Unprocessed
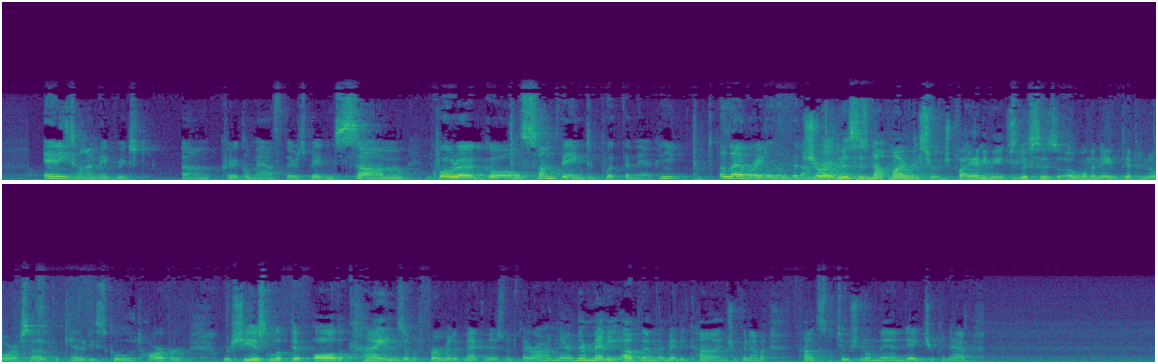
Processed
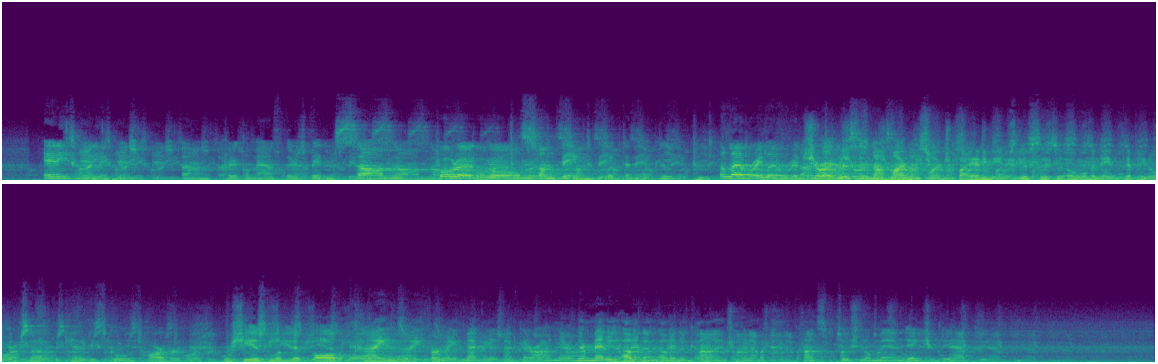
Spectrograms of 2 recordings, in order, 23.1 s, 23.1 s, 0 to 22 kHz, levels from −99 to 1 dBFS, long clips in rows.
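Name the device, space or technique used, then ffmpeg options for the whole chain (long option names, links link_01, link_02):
frequency-shifting delay pedal into a guitar cabinet: -filter_complex "[0:a]asplit=8[link_01][link_02][link_03][link_04][link_05][link_06][link_07][link_08];[link_02]adelay=360,afreqshift=-76,volume=-8dB[link_09];[link_03]adelay=720,afreqshift=-152,volume=-12.9dB[link_10];[link_04]adelay=1080,afreqshift=-228,volume=-17.8dB[link_11];[link_05]adelay=1440,afreqshift=-304,volume=-22.6dB[link_12];[link_06]adelay=1800,afreqshift=-380,volume=-27.5dB[link_13];[link_07]adelay=2160,afreqshift=-456,volume=-32.4dB[link_14];[link_08]adelay=2520,afreqshift=-532,volume=-37.3dB[link_15];[link_01][link_09][link_10][link_11][link_12][link_13][link_14][link_15]amix=inputs=8:normalize=0,highpass=97,equalizer=frequency=100:width_type=q:width=4:gain=5,equalizer=frequency=140:width_type=q:width=4:gain=8,equalizer=frequency=480:width_type=q:width=4:gain=-7,equalizer=frequency=1300:width_type=q:width=4:gain=9,equalizer=frequency=1900:width_type=q:width=4:gain=9,lowpass=frequency=4500:width=0.5412,lowpass=frequency=4500:width=1.3066"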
